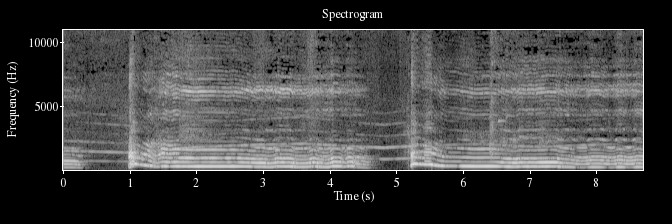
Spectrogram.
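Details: Dog howling along as a fire siren sounds: two long mournful howls, each starting with a sharp rise, then holding a wavering, quavering tone for several seconds, separated by a short pause.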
